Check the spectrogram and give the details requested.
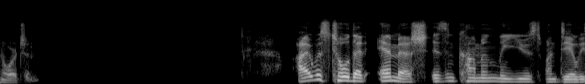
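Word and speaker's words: אמש: Emesh, one word, two syllables.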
